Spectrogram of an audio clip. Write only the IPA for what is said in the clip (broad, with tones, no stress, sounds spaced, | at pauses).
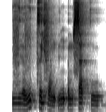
v ɨ˨˩ ə̯ v u˦˥ p̚ x ə˨˦ j v ɔ˨˩ n ʔ ɨ˨˦ ŋ ʔ ə˧ m s a˦˥ t̚ k u˧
